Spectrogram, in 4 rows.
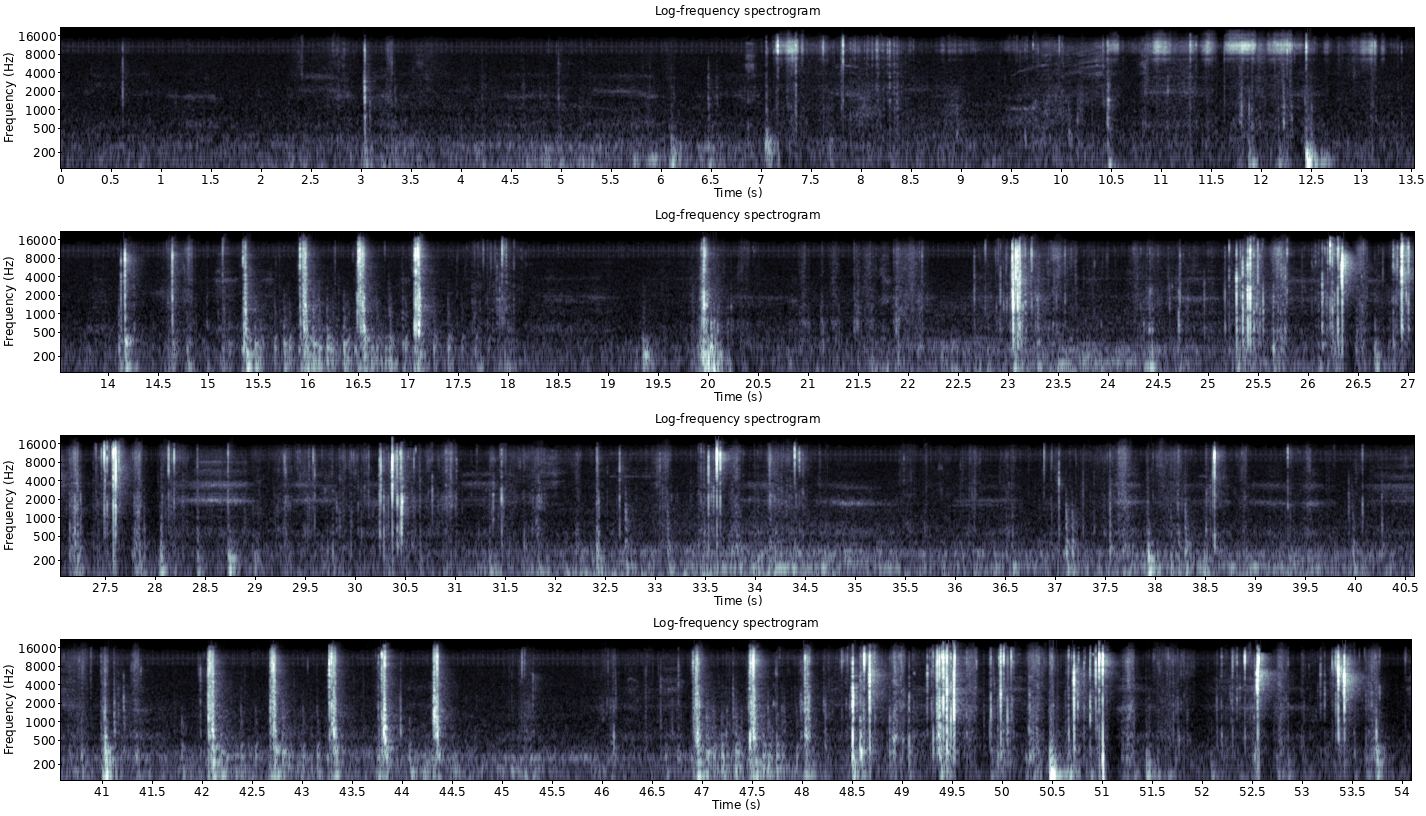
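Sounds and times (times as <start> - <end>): slime squished and stretched: 7.0 - 8.5, 14.1 - 18.2, 21.6 - 34.7, 35.4 - 39.5, 40.1 - 54.0.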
